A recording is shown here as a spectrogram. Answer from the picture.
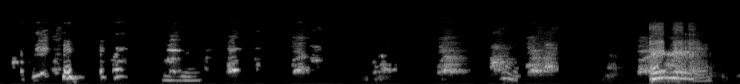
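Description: A dog barks in a rapid, irregular series of short yaps and yips, ending with one longer, louder bark.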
